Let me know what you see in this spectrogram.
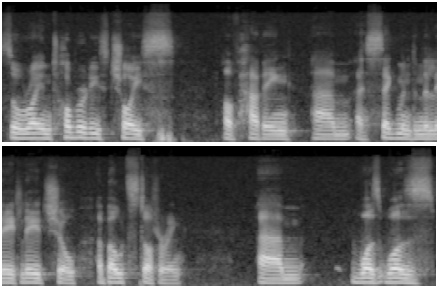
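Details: Adult male speaker; typical speech.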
